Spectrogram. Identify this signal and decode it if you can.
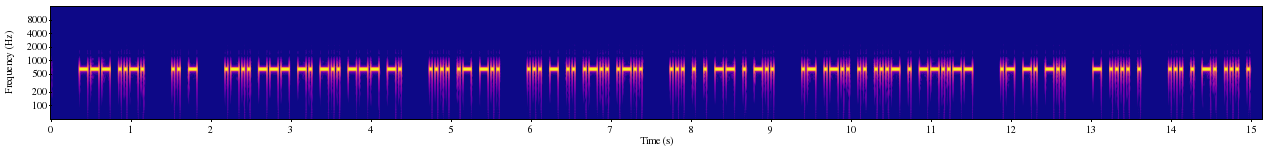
Morse code, heard as a keyed tone, about 34 wpm, 650 Hz. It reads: OF IT LONDON HAD STILL SEEMED ALIVE, AND THE SENSE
